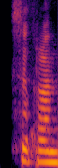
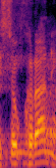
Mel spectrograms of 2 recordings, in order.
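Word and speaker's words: شكرًا: Tapi sukran itu salah, sukran. Sukran dari sakran. Sakran itu. Jadi apa, Seh? Harus shin. Kalau beda shin sama sin, watarannas sukara. Sukara itu mabuk. Oh, gitu. Jadi bagaimana, Seh, pengucapannya, Seh? Syukran aja, syukran. Oh, syukran.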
